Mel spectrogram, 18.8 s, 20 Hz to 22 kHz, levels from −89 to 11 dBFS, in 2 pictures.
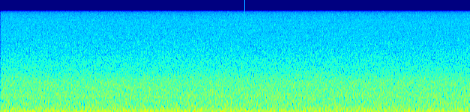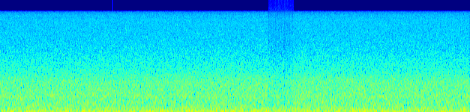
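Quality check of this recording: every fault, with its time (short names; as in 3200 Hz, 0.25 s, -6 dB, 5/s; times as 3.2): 4.9 pop
11.65 pop
14.77–15.29 clipped -27 dBFS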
